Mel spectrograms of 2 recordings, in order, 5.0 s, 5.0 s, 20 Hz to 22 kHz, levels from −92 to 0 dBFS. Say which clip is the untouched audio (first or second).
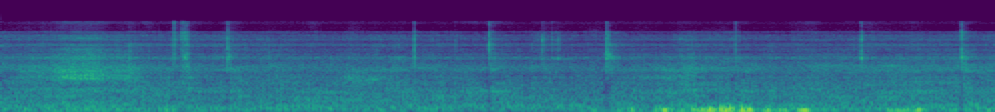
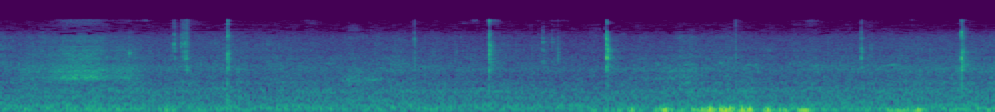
second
